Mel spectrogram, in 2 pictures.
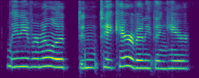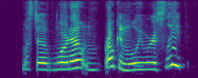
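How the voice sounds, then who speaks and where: This put-on character voice sits high in pitch and moves at a moderate pace. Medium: read story.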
